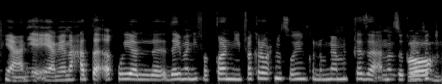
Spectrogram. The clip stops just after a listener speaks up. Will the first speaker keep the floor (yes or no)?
yes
